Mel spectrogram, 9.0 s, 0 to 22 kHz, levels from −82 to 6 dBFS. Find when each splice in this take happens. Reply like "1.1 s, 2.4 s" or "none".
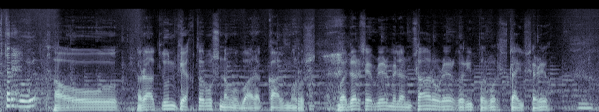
4.7 s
